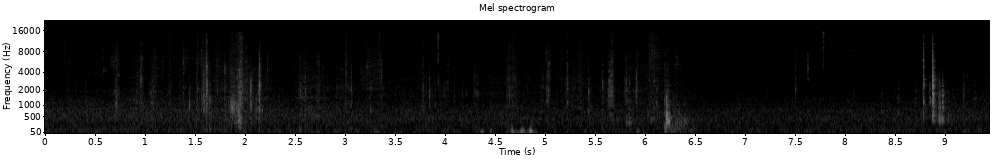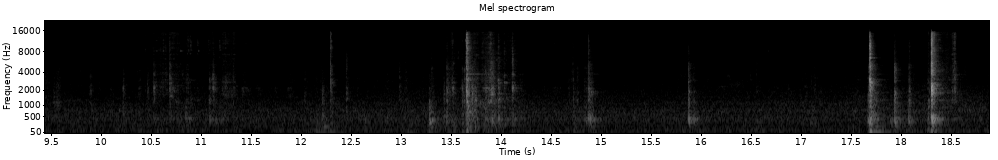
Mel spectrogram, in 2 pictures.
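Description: Small metal Allen wrenches clinking and rattling in the hand as one size after another is tried on a furnace blower fan's grub screw. The clicks come irregularly, with two sharper knocks near the end.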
